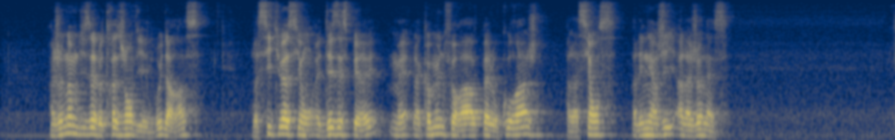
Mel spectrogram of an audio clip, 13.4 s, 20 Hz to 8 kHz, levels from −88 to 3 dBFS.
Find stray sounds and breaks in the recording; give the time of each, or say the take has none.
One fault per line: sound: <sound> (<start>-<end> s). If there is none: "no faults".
no faults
